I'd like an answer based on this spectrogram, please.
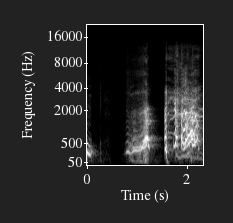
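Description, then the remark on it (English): A person imitates a small dog, like a Pomeranian, barking, giving two sharp, high-pitched, realistic yapping bursts in quick succession, the second louder and rougher than the first. “You sound like you could be like maybe a Pomeranian.”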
